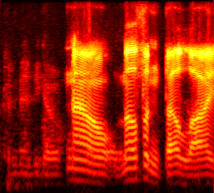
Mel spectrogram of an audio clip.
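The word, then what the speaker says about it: Belli: maybe go no Melvin belly sounds so much better but did he actually pronounce it belly like that's what people say that that's the closest way to the way he said it but I just think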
